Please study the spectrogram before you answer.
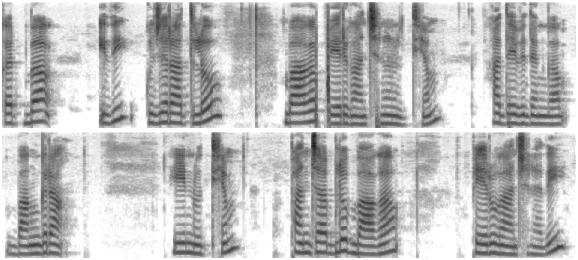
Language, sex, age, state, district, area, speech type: Telugu, female, 18-30, Andhra Pradesh, Kadapa, rural, spontaneous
